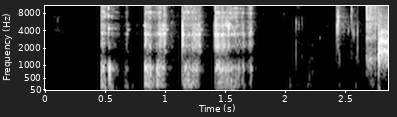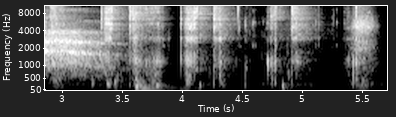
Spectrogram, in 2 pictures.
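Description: Sipping and swallowing from a drink: a few short, regular slurping gulps, then a longer noisy rush and a low rumbling, burp-like sound, loud with no talk.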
